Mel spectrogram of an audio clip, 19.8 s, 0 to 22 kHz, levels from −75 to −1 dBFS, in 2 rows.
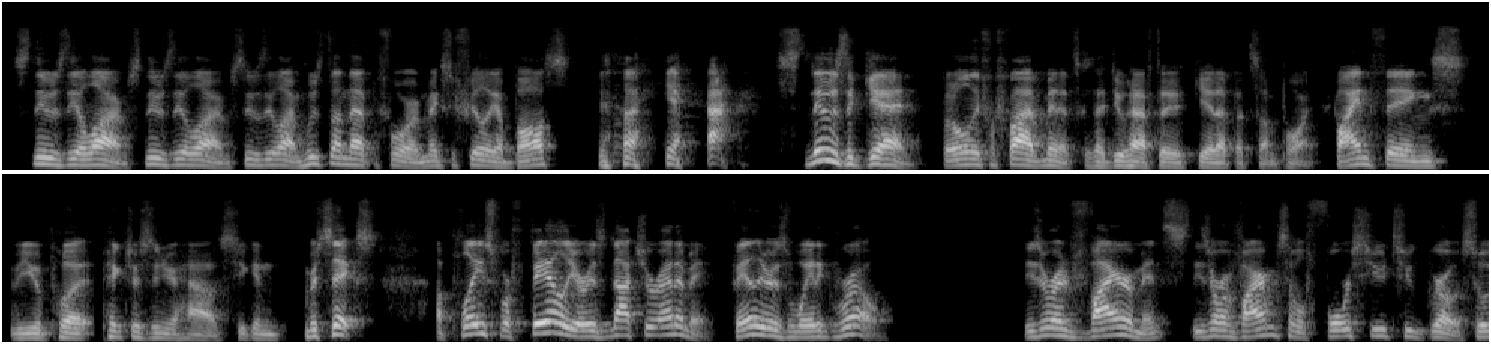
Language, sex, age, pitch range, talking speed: English, male, 20-39, 110-150 Hz, 235 wpm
